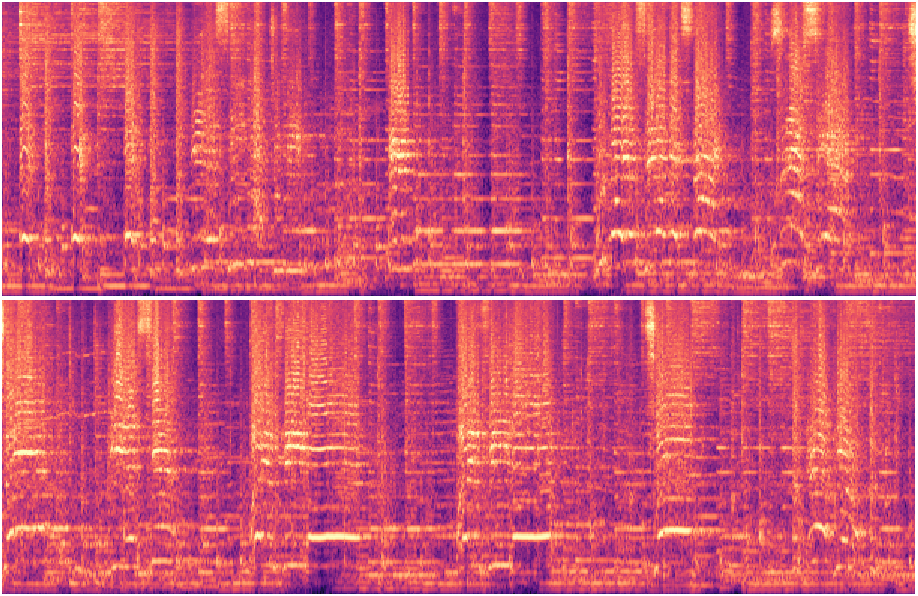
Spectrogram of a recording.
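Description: Live reggae band playing with a heavy, steady bass line while a vocalist sings over it on a microphone.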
